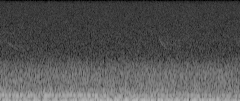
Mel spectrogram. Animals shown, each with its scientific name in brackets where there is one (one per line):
Blue-headed Vireo (Vireo solitarius)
